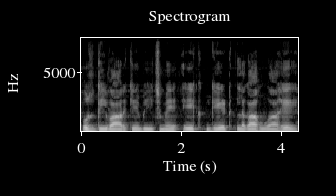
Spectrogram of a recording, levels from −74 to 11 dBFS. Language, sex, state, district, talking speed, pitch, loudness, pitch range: Hindi, male, Madhya Pradesh, Dhar, 140 wpm, 110 Hz, -19 LUFS, 105-120 Hz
